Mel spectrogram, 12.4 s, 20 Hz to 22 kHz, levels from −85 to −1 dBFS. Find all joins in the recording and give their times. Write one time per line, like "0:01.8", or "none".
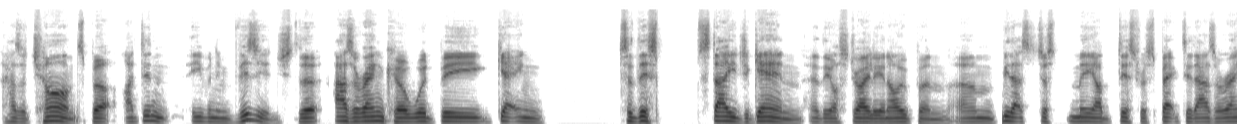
0:03.3
0:10.0
0:10.6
